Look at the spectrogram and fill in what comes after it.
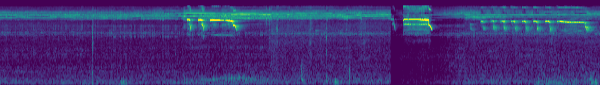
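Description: High-pitched whistled bird calls: a burst of sharp calls with falling ends about four seconds in, one loud call just after eight seconds, then a quick run of repeated notes, about four a second, near the end. A steady high insect drone runs underneath.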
